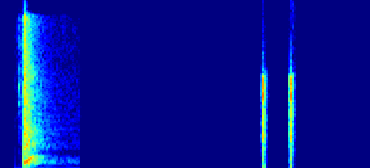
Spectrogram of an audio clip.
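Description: Edited-in end-card sound effects: a short rising pop just after the start, then two quick mouse clicks close together near the end.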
